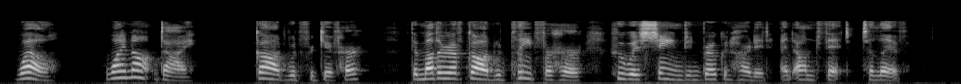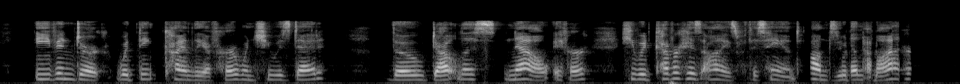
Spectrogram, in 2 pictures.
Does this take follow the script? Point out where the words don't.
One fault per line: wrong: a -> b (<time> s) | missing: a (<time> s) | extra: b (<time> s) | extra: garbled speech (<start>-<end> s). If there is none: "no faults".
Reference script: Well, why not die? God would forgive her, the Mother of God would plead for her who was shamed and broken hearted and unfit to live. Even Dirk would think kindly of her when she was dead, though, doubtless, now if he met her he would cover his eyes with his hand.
missing: he met (15.3 s)
extra: garbled speech (17.7-18.7 s)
